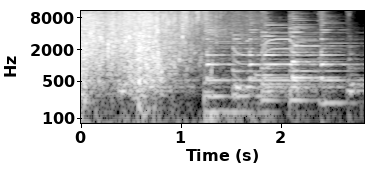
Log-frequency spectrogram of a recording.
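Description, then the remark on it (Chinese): A loud, rushing splash of water as Xu Chu is thrown into a river by an elephant's trunk, washing out over about a second, followed by several steady, ringing musical tones. “大象似乎明白了许褚的意思，用鼻子卷起许褚，将他扔进了河水里。”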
